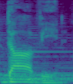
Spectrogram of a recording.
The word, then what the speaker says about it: David: Another place that's getting more attention is David, pronounced Daveid.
